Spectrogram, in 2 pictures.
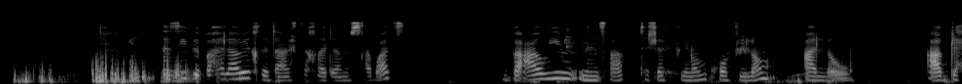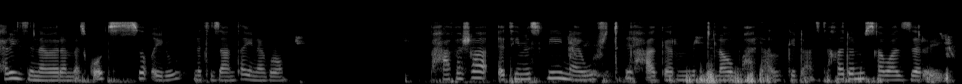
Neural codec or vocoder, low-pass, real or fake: none; 7.2 kHz; real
